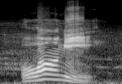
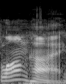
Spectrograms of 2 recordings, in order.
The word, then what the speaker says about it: Longhi: Now, Nick's last name is spelled Longhi. So, to your normal viewing of that spelling, you would immediately say, well, that's Longhigh. But it's not. It's Longhe, capital E, capital E is the phonetic way to spell it, as Longhe takes a strike.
